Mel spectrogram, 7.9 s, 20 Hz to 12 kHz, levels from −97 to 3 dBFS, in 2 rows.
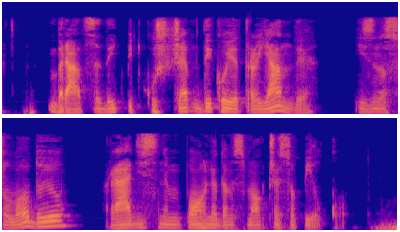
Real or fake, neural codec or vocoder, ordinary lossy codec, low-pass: real; none; AAC, 48 kbps; 7.2 kHz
